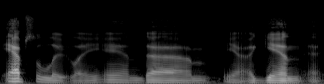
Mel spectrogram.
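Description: A middle-aged man speaking as a healthcare administrator in a radio interview, measured and hesitant with frequent restarts. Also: low-pitched, fairly even intonation, gravelly, clear, resonant tone, no room sound.

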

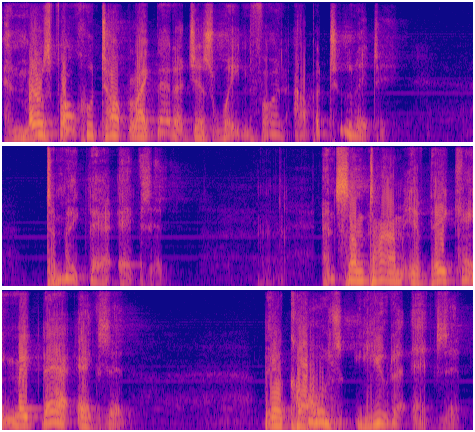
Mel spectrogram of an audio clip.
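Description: A man's voice: a little high, animated, slow pace, gravelly, pauses often, slightly rough. A man preaching a sermon in a church cadence, building with repeated lines and sometimes sinking to a whisper. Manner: preaching with rising shouts and dropping to whispers; call-and-response church cadence, repetition.

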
